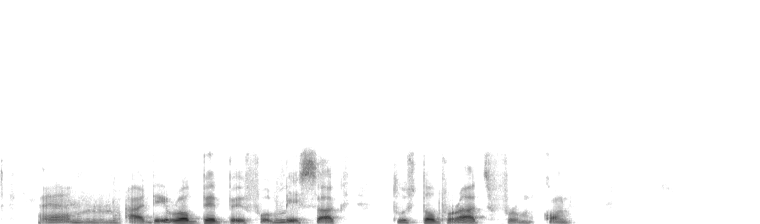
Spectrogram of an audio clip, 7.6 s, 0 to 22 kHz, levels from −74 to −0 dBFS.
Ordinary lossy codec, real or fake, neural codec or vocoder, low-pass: Opus, 24 kbps; fake; autoencoder, 22.05 kHz, a latent of 192 numbers a frame, VITS, trained on one speaker; 7.2 kHz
